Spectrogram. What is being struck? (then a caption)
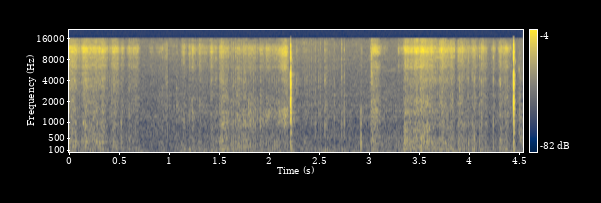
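Sheet of lined writing paper under a steel pen nib. A steel fountain pen nib scratches along a flat sheet of lined writing paper as it writes, giving a soft, bright, papery scratching that rises and falls in strokes. A few sharp little clicks stand out, the loudest near the middle and at the end, likely as the nib taps or lifts between strokes.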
